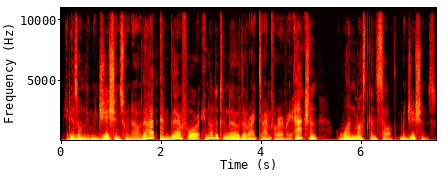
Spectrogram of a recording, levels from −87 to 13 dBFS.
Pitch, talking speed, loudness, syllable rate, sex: 130 Hz, 185 wpm, -16 LUFS, 5.6 syllables/s, male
